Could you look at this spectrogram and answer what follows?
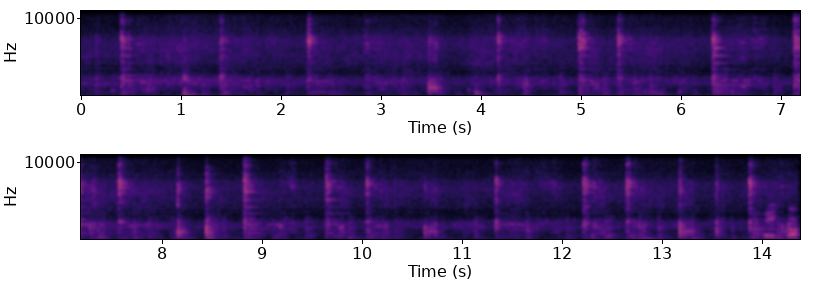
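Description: Spice paste for a mustard fish curry being stir-fried in oil, a continuous soft sizzle broken by frequent rhythmic scraping strokes of a spatula against the pan, close and steady throughout.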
